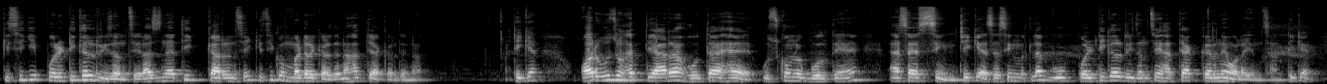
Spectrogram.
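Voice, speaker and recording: Indian guy teaching spelling for exams, kinda high soft mellow voice, keeps saying theek hai and spells stuff out slow. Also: animated. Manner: repeats "theek hai" often, spells letters out slowly. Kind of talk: exam prep lesson.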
